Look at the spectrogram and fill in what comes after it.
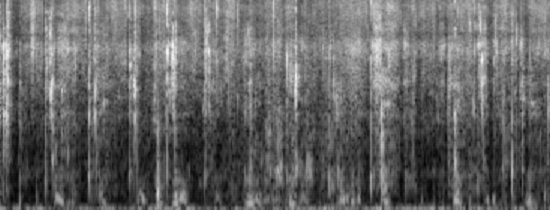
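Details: Pet dog eagerly licking its owner's face indoors in a small room: wet, smacking tongue slurps and lip clicks repeating rapidly, with soft low thumps and occasional breathy sounds close to the microphone.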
